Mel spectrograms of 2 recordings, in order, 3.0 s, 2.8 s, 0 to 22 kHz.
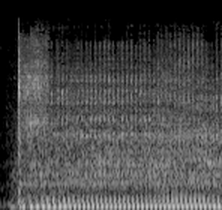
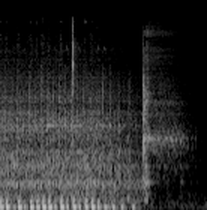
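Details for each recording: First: Yamaha Jupiter MX 5-speed before repair, with a previously fitted iron bore sleeve and a leaking engine. Revving single with a coarse, uneven "klotok" clatter under the exhaust beat, dying away at shutoff; piston slap in a loose, off-center sleeve. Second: Yamaha Jupiter MX 5-speed, left sitting two years after an improper piston job and burning a bottle of oil a week, now idling with a new cylinder block fitted. An even single-cylinder beat with no knock or rattle, then shut off; healthy.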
